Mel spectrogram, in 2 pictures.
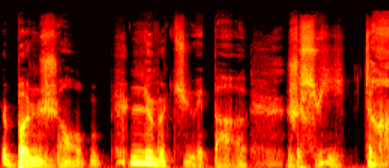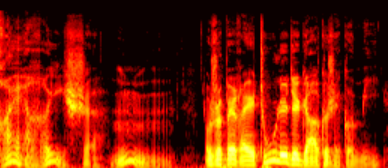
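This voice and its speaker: A man's voice: low-pitched, wildly swooping pitch, extremely slow, vocal fry, darkish tone, breathy edge, exaggerated voice. A man voicing a cowardly old male dragon who pleads and haggles, drawing out his words, in a storybook reading. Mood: pleading. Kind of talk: audiobook reading.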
